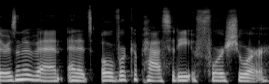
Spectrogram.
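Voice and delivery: plain

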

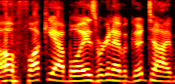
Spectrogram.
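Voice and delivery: put-on hearty Canadian accent, bro style. Retelling how the rafting guide greeted the group: canadian accent. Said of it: "we hear this Canadian accent".

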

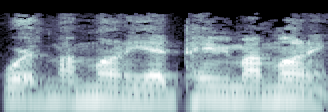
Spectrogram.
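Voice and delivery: needling, taunting trash-talk tone. Retelling an NBA on-court exchange, imitating a veteran player yelling at another player. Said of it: "he's yelling like".

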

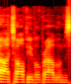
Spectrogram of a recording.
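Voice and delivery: ordinary delivery

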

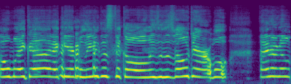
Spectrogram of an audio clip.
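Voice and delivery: very high, sobbing, tearful distress. Retelling a phone call made the day after the murder: retelling crying. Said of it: "and I called you crying".

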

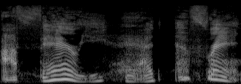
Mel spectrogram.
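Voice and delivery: hushed, soft half-whisper. Repeating a rhyme line after the leader before nap time: half-whisper. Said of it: "repeat after me in a whisper".

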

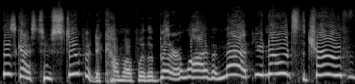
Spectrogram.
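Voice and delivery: very high cartoon voice, swooping around. Voicing an insulting puppet to a player character: Mickey Mouse voice cussing. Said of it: "like being cussed out by Mickey Mouse".

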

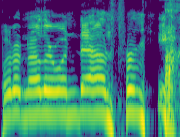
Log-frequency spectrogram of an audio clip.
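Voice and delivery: put-on shouting. Acting out the listener yelling to his daughter, mock yelling. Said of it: "you are yelling to your daughter".

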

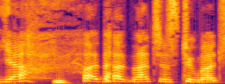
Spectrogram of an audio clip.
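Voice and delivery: talking through laughter. Reacting to a Valentine's getaway offer, laughing while talking. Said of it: "Sorry if I'm, I'm laughing".

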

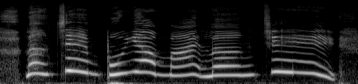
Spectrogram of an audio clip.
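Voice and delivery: shrill, very high, loud shouting. Retelling how a companion yelled in a shop, imitating someone shouting. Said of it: "非常大声的喊".

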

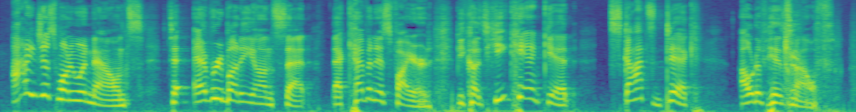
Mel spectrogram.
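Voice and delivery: high film-star announcer voice. Reenacting a scene as Tom Cruise warning the crew: acting as Tom Cruise. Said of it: "reenact this as if I was Tom Cruise".

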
